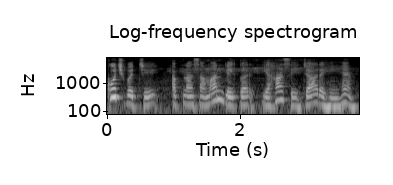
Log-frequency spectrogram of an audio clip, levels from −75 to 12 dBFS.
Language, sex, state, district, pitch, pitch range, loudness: Hindi, female, Gujarat, Valsad, 165 Hz, 155-180 Hz, -22 LUFS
